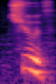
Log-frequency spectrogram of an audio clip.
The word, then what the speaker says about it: should: Cuando pronunciamos should, no decimos la L, no, la L no se pronuncia, es como should.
